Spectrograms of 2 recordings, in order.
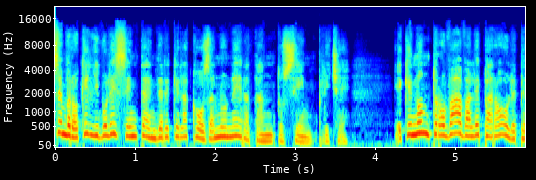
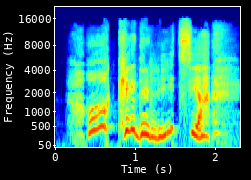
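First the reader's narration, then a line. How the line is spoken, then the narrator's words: Woman's exclamation. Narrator (Italian): esclamò una delle donne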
